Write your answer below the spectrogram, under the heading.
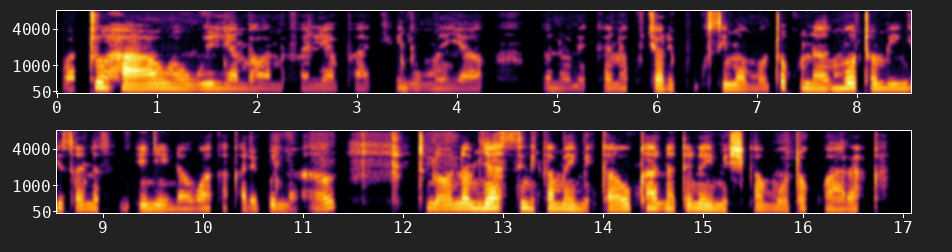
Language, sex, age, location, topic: Swahili, female, 18-24, Nakuru, health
